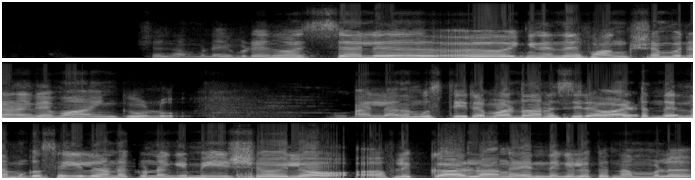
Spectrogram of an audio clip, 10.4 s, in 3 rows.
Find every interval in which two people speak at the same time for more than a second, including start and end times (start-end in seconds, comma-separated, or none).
5.3-7.0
